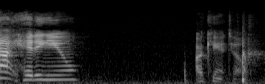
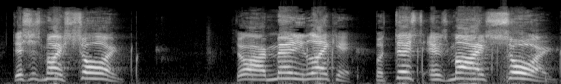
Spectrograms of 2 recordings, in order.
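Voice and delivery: loud, higher declamation; mock battle cry; 6 semitones higher, 11 dB louder than usual. Gamer reciting a warrior's creed over a sword, mock battle cry. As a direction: proclaim it at the top of your voice.

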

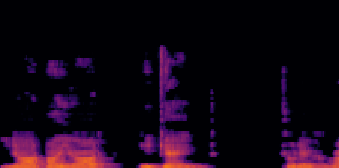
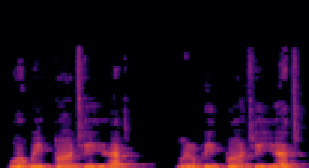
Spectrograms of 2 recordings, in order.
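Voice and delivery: high echo; 11 semitones higher, 3 dB louder than usual. A narrator's reading. Annie and Clarabel repeating the driver's words, high echo. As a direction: echo in much higher coach voices. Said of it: "echoed Annie and Clarabel".

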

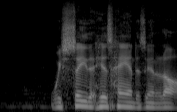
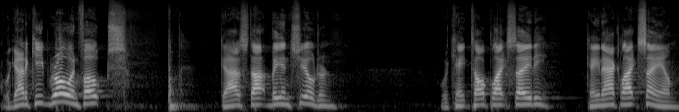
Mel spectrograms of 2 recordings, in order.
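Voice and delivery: raised, higher preacher's call; loud exhortation; 6 semitones higher, 10 dB louder, slower than usual. Real, not acted. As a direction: exhort the congregation loudly, teasing them. Preacher exhorts, teasing congregation.

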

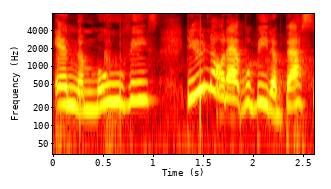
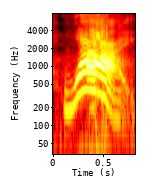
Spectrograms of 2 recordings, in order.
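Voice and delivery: loud why; 10 dB louder than usual. Retold or imitated. Kid protesting dad's long sleeves rule, shouting. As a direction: yell it in disbelief. Kids questioning dad's order.

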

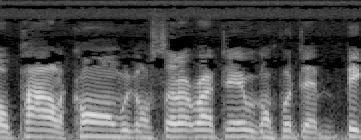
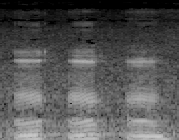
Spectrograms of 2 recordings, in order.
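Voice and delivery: ordinary talk, nothing marked

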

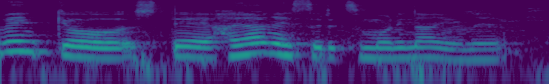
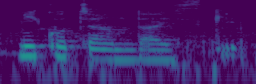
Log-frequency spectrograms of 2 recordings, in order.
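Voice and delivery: soft whisper, much softer; whispered confession; 5 semitones lower, 8 dB quieter than usual. Real, not acted. Streamer confessing her favourite to chat, whispered. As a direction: confide it under your breath.

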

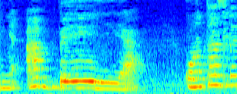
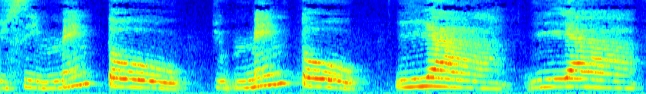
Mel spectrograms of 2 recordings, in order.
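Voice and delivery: loud, slow stress on the rhyming endings "co", "ia" and "bra"; stressing rhyme endings; 4 dB louder, much slower than usual. Shown as a demonstration. Teacher shows the class which sounds rhyme, stressing each ending loudly. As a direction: hammer each shared ending so the rhyme rings. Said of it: "Elas terminaram emitindo o mesmo som".

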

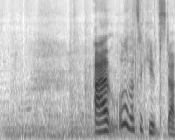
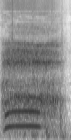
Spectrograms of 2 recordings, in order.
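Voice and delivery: sharp excited intake of breath; a real little gasp of delight; 8 semitones higher than usual. Real, not acted. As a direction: gasp at something cute. Spots cute roller skates.

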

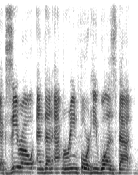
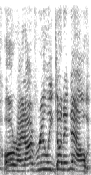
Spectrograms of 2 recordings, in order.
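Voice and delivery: flustered Vegapunk; 7 semitones higher than usual. Retold or imitated. Scientist panicking to Quasar about leaked memories, higher flustered voice. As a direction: fret breathlessly like a panicked inventor. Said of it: "he looks out of breath".

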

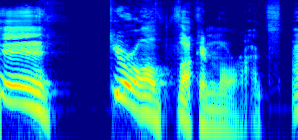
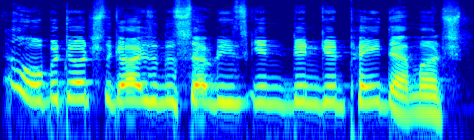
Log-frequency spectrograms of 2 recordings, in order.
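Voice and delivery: mocking whiny objector; 12 semitones higher than usual. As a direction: squeak out the critic's complaint like a pushover. Mocking imagined critic again.

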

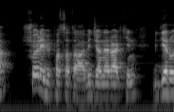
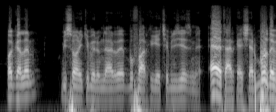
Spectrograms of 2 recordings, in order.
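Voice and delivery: goal scream; 13 dB louder than usual. Real, not acted. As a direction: belt it like a stadium announcer. Huge goal shout then loud outro.

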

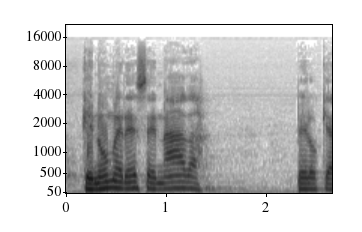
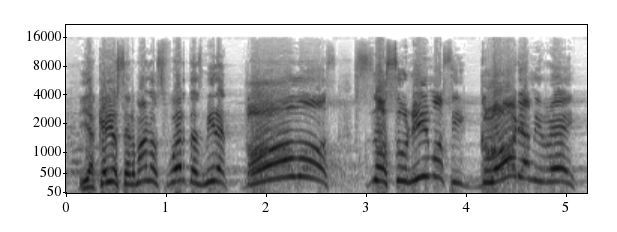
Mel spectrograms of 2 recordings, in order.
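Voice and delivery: high, loud, fervent testimony; rising, loud pulpit voice; preaching at full force; 12 semitones higher, 7 dB louder, slower than usual. Acted. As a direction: preach it out to the congregation. Shouted glory in preaching.

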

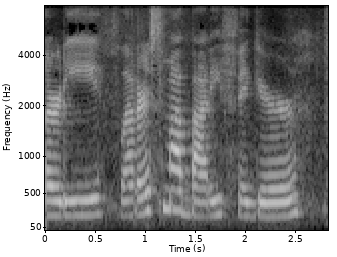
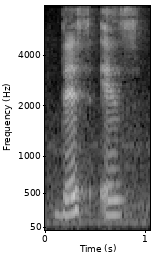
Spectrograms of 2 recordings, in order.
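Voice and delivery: ordinary talk, nothing marked

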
